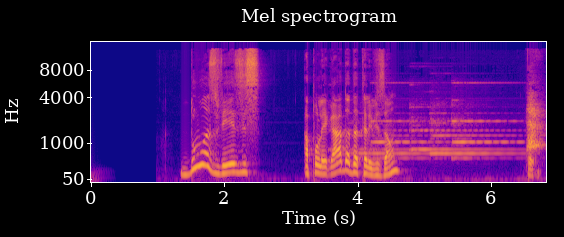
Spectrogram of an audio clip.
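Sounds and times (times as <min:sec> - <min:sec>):
speech: 0:01.4 - 0:02.6, 0:03.2 - 0:04.8
doorbell chiming: 0:03.4 - 0:06.8.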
